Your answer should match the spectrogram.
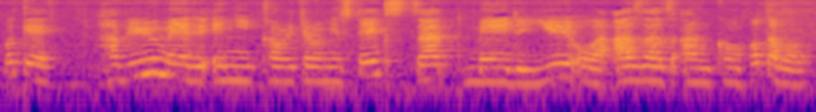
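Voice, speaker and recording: A woman's voice: mid-range voice, normal speed, slight background noise. A woman interviewing a young man, reading short questions and murmuring brief acknowledgements. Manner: brief, soft backchannel murmurs between questions. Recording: roomy, distant mic.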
